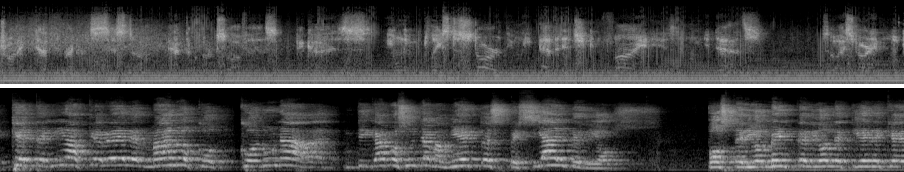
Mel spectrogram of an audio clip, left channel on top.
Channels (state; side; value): different; both; correlation 0.00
